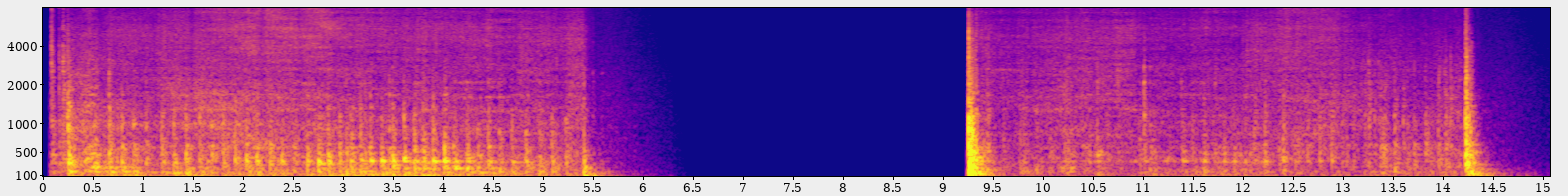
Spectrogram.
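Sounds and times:
car glass window lowered and raised manually: 0:00.1 - 0:05.8, 0:09.3 - 0:14.6.

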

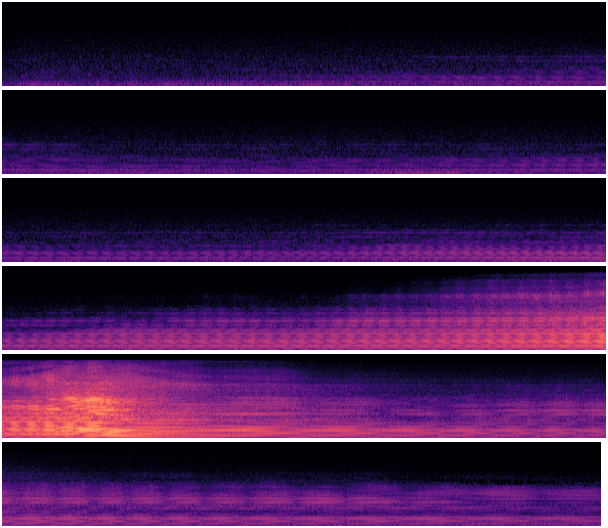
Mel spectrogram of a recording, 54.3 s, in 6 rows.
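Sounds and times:
motorcycle passing by: 0:25.8 - 0:54.2.

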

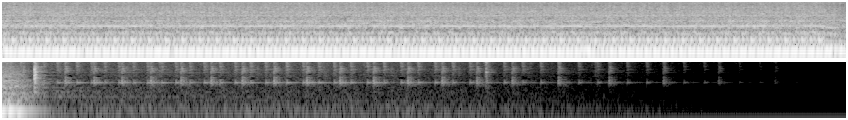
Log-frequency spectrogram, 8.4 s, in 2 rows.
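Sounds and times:
motorcycle approaching and turning off: 0:00.0 - 0:04.4.

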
